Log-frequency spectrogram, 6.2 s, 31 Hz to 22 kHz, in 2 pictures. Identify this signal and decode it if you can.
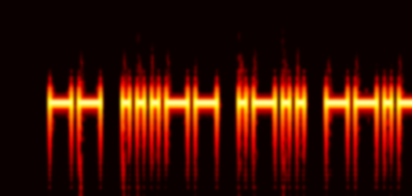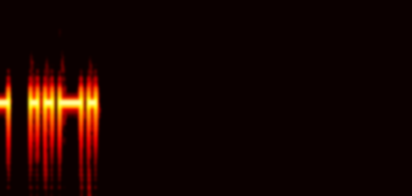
Morse code, heard as a keyed tone, about 22 wpm, 700 Hz. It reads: M3LQF
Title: DXCC-100 Call Signs - 5 Characters - Repeated 2x - 22wpm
